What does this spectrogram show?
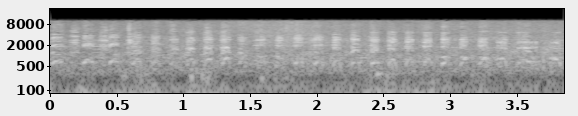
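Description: A dense chorus of birds calling over one another in Dronning Maud Land, Antarctica, with many short, repeated chattering notes at mid to high pitch and a low rumbling wind-like noise underneath, steady and fairly loud throughout.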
